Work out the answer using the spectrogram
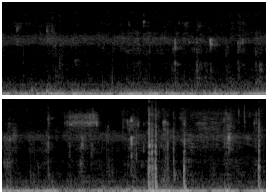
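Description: A person chewing a bite of cooked goose breast, with small wet mouth clicks and a few sharper clicks about five seconds in, over a steady low rumble.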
